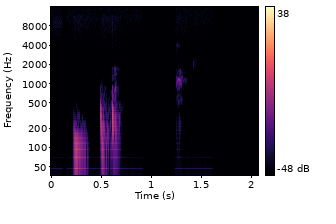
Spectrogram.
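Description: Near silence in a pause between spoken sentences, with two or three faint, short, low sounds in the first second.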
